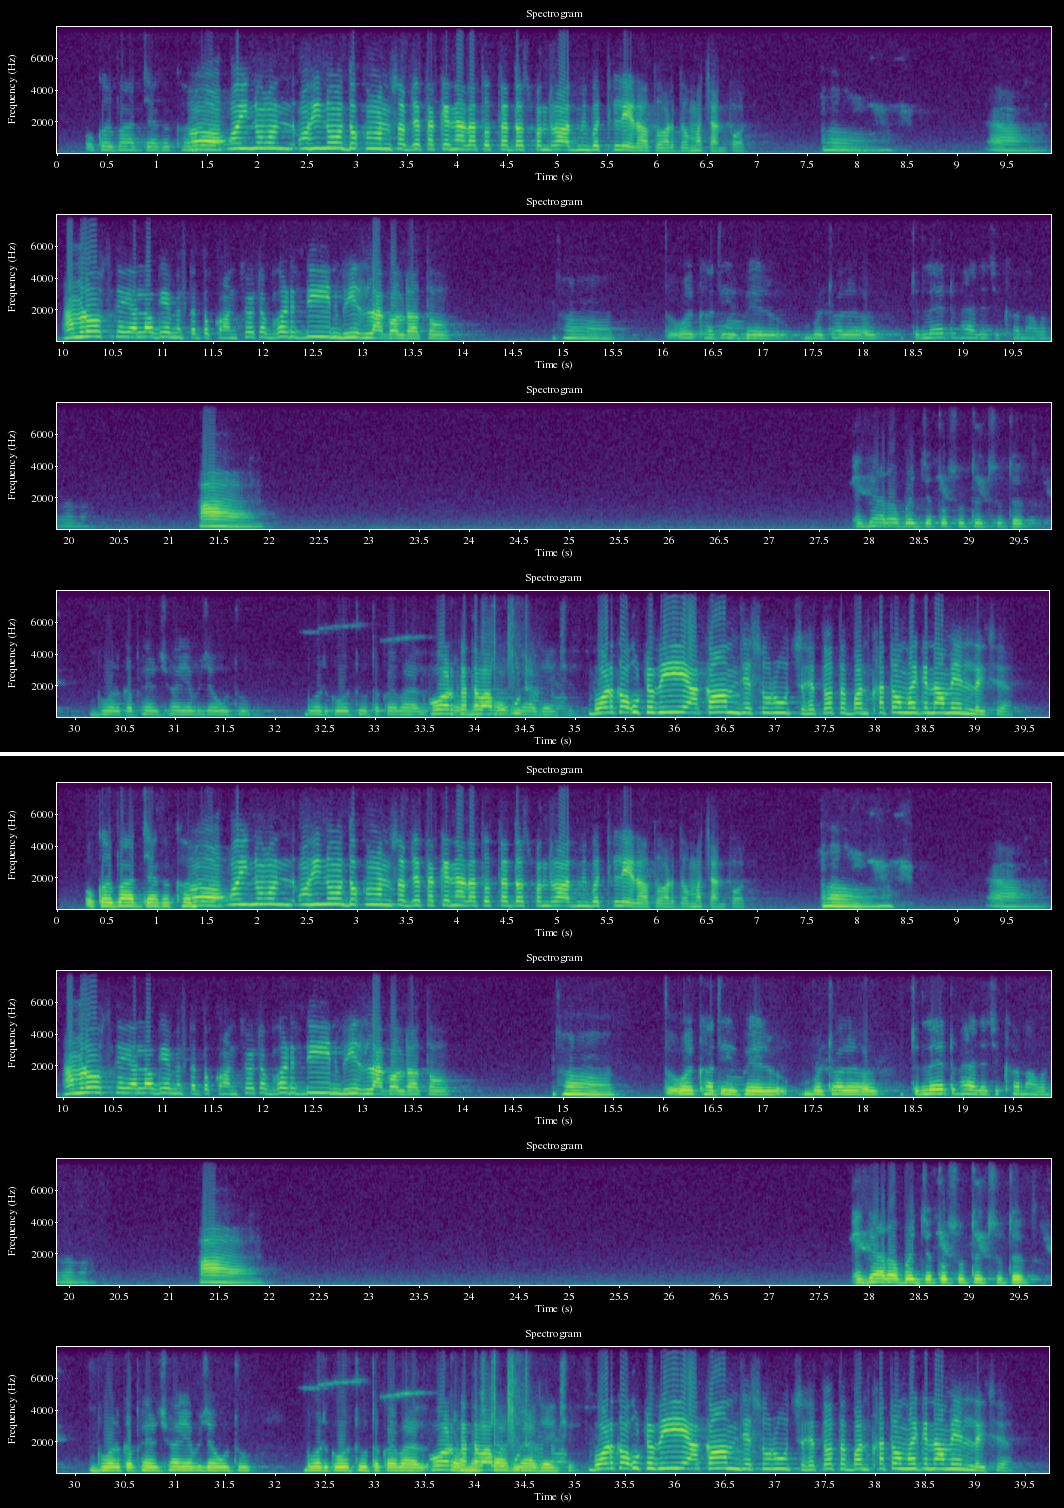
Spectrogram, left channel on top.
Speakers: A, on the right (about 55°); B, in the centre.
A: ओकर बाद जाकऽ
B: हँ ओहिनोन अहिनो कान सब जतय केने रहत ओतय दस पन्द्रह आदमी बैठले रहतौ हरदम मचान पर।
A: हँ।
B: आ। हमरो सबके यै लगे मे एकटा दोकान छै तऽ भरि दिन भीड़ लागल रहतौ।
A: हँ तऽ ओय खातिर
B: हँ
A: फेर बैठल तऽ लेट भए जाइ छै खाना बनबै मे।
B: हँ।
A: एगारह बैज जेतौ सुतैत सुतैत। भोरकेऽ फेर छोये बजे उठू, भोरकेऽ उठू तकर बाद
B: भोर
A: काम
B: के तऽ बाबू
A: स्टार्ट
B: उठ
A: भ जाइ छै।
B: भोर क उ ठबीही आ काम जे शुरू हेतौ तऽ खतम होइके नामे ने लै छै।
